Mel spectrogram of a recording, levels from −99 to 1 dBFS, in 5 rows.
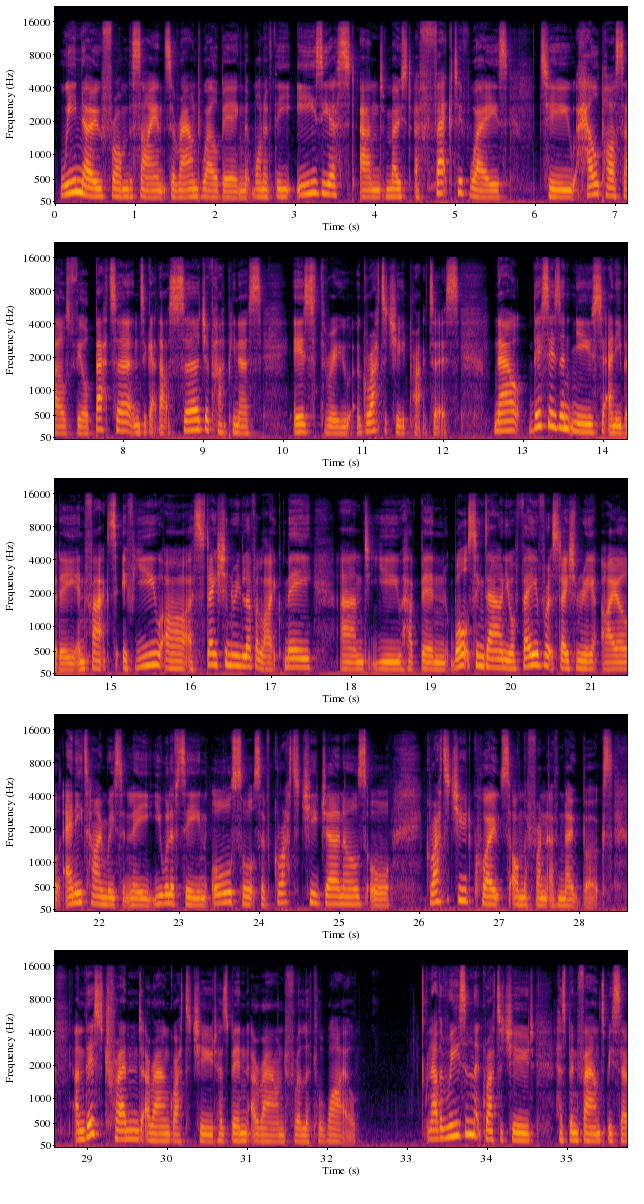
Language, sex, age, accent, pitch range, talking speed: English, female, 20-39, British, 135-185 Hz, 175 wpm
